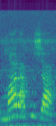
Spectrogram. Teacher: Observem que a última sílaba, ela é a sílaba tônica e ela também é terminada em vogal.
